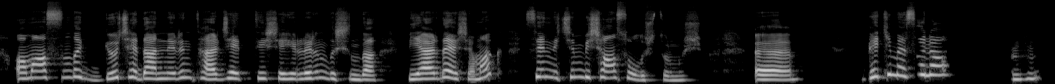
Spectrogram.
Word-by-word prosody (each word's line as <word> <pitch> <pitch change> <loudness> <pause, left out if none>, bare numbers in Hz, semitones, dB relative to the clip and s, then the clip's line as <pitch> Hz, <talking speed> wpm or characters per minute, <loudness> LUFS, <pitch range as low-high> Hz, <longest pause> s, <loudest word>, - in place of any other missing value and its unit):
ama 305 +3 +2
aslında 320 +2 -2
göç 270 - -3
edenlerin 270 0 +1
tercih 240 +1 +2
ettiği 270 +1 -4
şehirlerin 270 +2 0
dışında 225 -4 -1 0.3
bir 235 - +1
yerde 260 +5 +5
yaşamak. 290 - 0 0.2
Senin 355 -1 -1
için 335 +3 -5
bir 330 - +2
şans 310 -1 0
oluşturmuş. 200 -3 -6 0.5
Eee, 220 -1 +5 0.8
peki 355 +7 +2
mesela 440 +2 +2 0.8
Hı 230 - -1
hı. 260 +5 -5
275 Hz, 120 wpm, -23 LUFS, 240-320 Hz, 0.8 s, yerde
